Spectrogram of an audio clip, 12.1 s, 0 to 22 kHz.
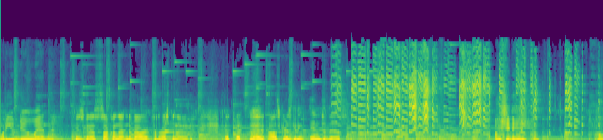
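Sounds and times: dog toy squeaking: 6.7s - 12.0s.

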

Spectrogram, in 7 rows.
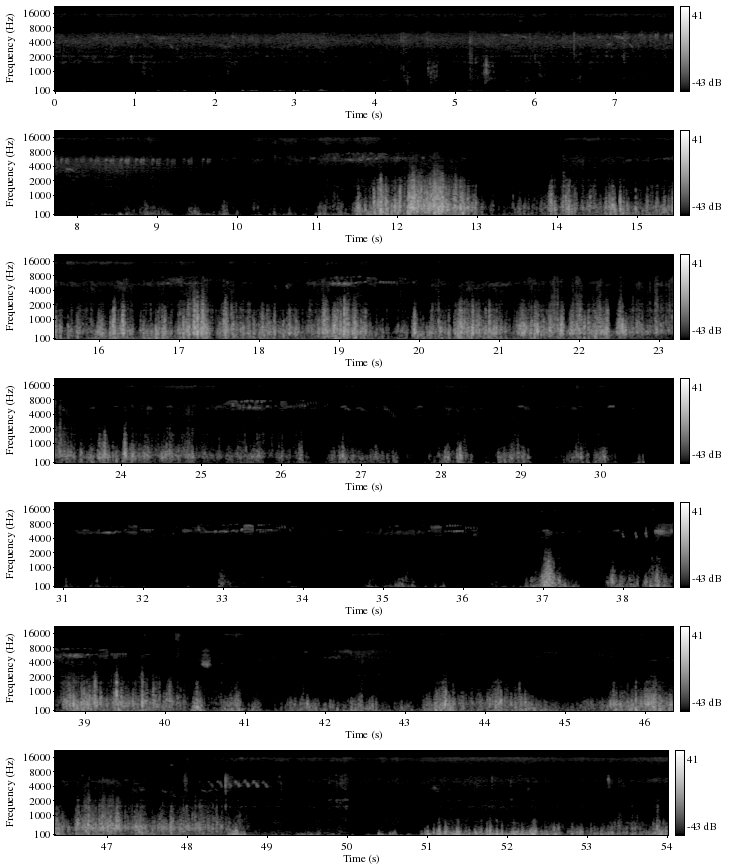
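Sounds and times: faint bird chirps: 0.8s - 13.0s, 13.9s - 52.0s
wind gusting on microphone: 8.3s - 31.6s, 36.4s - 54.0s.

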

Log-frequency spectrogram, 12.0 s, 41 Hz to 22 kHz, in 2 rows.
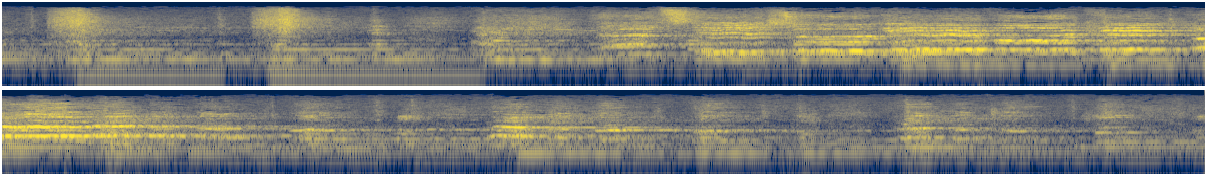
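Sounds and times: choir singing sustained notes: 0.0s - 12.0s
orchestral accompaniment: 0.0s - 12.0s.

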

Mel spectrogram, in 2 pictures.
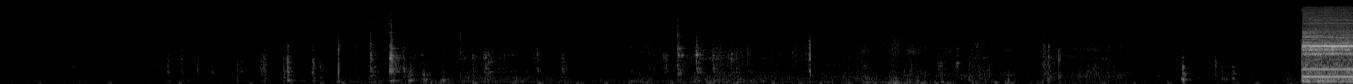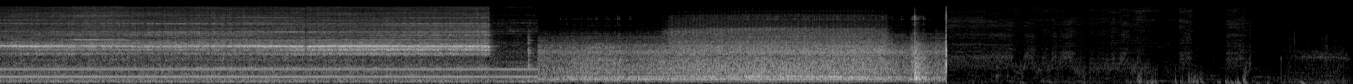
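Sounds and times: drill press boring into wood: 13.0s - 23.0s.

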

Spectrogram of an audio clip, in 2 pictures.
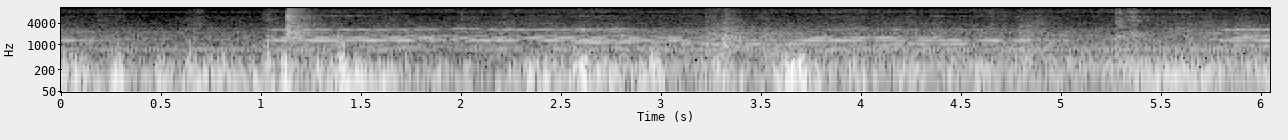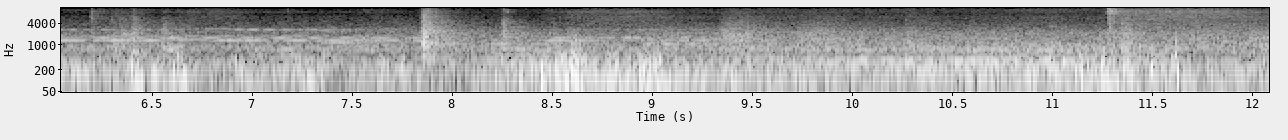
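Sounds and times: train rumbling on rails: 0.0s - 12.0s.

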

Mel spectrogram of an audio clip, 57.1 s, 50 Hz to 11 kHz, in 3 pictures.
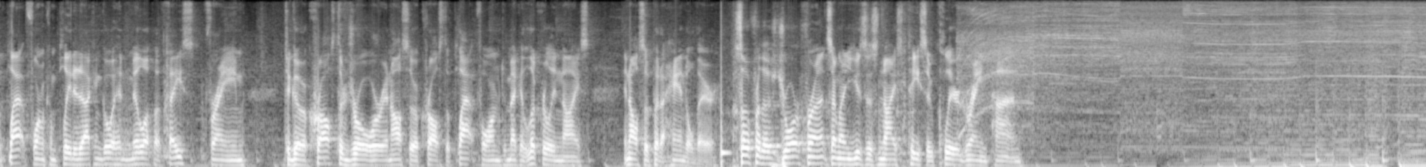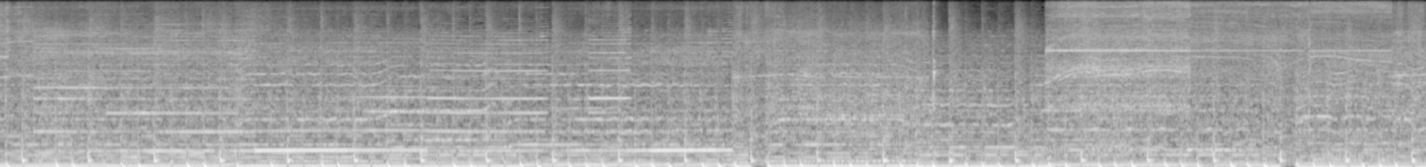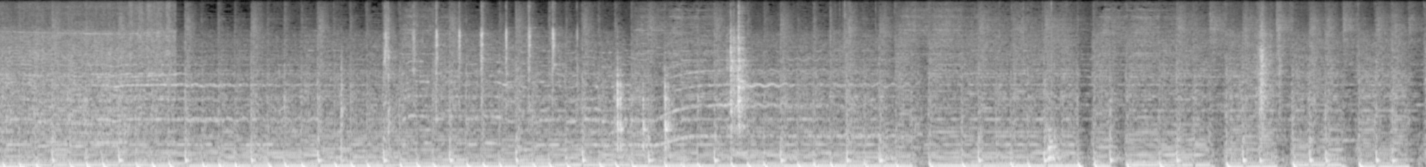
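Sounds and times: background music with steady beat: 9.6s - 11.4s, 16.8s - 57.0s
table saw cutting wood: 12.7s - 23.8s, 24.6s - 31.6s, 32.9s - 40.4s.

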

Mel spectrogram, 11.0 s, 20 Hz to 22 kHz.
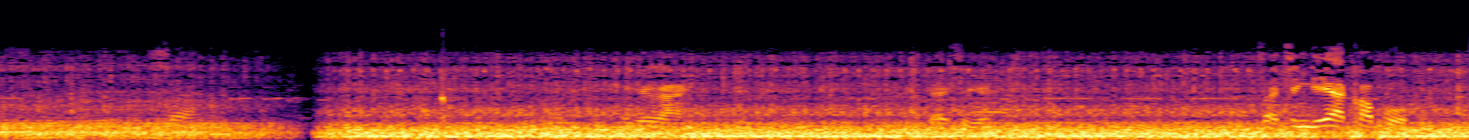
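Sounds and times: motorcycle engines idling: 0.0s - 11.0s.

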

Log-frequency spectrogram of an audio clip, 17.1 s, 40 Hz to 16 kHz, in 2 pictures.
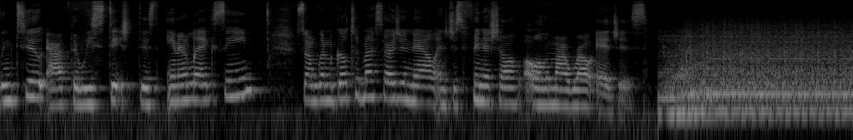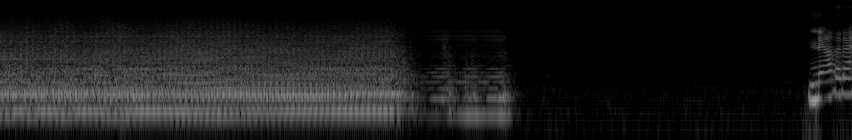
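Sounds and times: overlock machine running: 6.6s - 13.7s.

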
